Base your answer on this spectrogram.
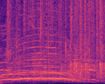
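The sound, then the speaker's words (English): A loud live audience in a very hot room cheers and applauds for the heat in a dense, continuous roar, with a long, high-pitched whistle-like tone rising and falling over it for about two seconds. “Make some noise for the heat, everybody!”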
